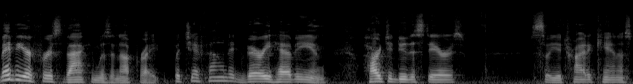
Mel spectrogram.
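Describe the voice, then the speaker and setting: This is a man with an unremarkable speaking voice, medium in pitch and moderate in pace. His intonation is lively, on a very clean recording with a silent background. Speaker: company founder. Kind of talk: infomercial presentation.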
